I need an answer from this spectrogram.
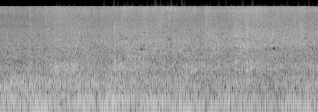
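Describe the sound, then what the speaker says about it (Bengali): Meat cooking in a pan in a home kitchen, a steady close frying sizzle with a rain-like crackle and faint stirring, continuous with no speech. "আর এখানে মাংসটা করছি এখন।"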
